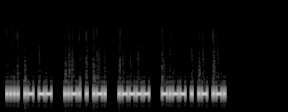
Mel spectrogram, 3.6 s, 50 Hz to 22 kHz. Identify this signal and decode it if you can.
Morse code, heard as a keyed tone, about 52 wpm, 700 Hz. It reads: HAM FER 1 YEAR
